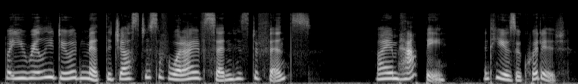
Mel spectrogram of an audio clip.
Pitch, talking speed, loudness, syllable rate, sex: 260 Hz, 205 wpm, -18 LUFS, 6.7 syllables/s, female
